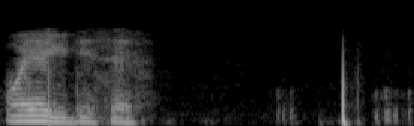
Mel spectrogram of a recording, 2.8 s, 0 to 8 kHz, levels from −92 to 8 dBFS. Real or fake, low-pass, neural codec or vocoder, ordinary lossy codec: real; 7.2 kHz; none; AAC, 16 kbps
